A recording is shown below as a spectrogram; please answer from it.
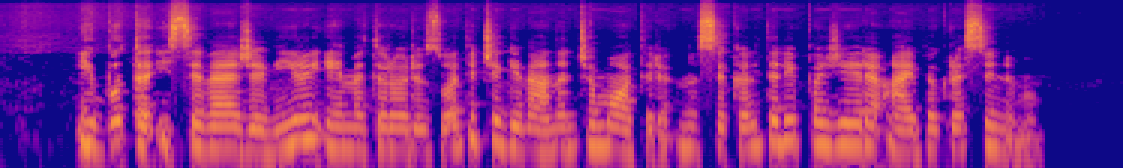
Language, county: Lithuanian, Vilnius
